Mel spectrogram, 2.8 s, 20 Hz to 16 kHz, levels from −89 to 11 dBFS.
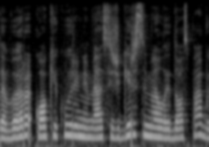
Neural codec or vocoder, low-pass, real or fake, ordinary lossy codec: vocoder, 44.1 kHz, 128 mel bands every 512 samples, BigVGAN v2; 14.4 kHz; fake; AAC, 96 kbps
